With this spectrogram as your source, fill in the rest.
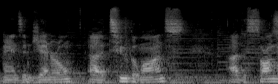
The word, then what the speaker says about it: Gallants: Uh, to Galants.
